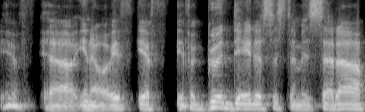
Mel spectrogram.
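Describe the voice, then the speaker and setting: A man speaks in a normal speaking voice, fairly low in pitch. His pitch varies in an ordinary way against a quiet background. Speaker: podcast host. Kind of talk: interview.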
